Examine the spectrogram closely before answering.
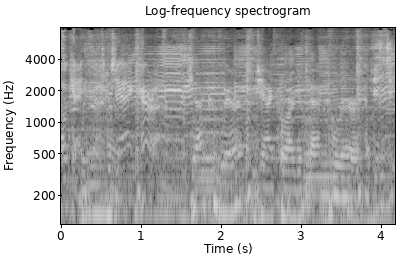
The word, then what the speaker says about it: Herer: His name is often mispronounced. Jack Herrera. Have I pronounced it correctly, Jack? He likes to say it rhymes. Okay. Jack Herrera.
